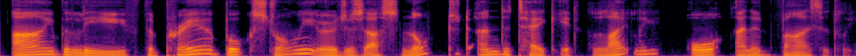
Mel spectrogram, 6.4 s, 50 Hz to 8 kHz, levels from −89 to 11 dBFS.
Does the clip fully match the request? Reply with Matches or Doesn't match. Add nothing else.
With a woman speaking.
Doesn't match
